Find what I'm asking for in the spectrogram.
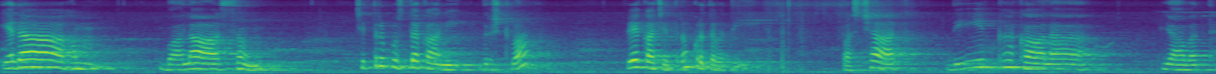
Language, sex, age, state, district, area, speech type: Sanskrit, female, 60+, Tamil Nadu, Thanjavur, urban, spontaneous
